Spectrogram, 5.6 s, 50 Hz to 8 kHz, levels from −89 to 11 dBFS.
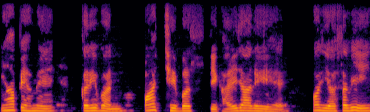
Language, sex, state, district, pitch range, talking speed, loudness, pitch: Hindi, male, Bihar, Supaul, 165-190 Hz, 160 wpm, -17 LUFS, 175 Hz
